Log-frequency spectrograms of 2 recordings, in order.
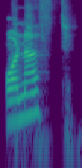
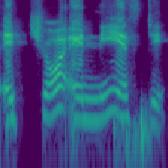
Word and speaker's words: honest: That means H-O-N-E-S-T. But we pronounce it, when we pronounce it, it gives a vowel sound.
